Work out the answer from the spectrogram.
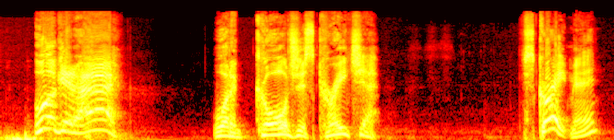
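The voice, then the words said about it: Steve Irwin impression, Australian accent. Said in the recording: “Steve Irwin ... You don't know who the Crocodile Hunter is, mate. ... That's not yelling.”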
